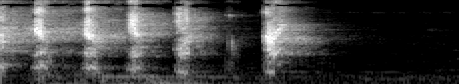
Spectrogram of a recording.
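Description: Baby monkey screaming in fright: a quick run of about six short, shrill shrieks that stops about one and a half seconds in.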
